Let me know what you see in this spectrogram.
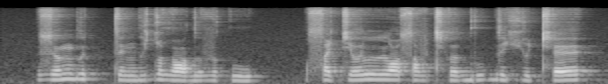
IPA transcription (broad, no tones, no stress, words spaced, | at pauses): zœ ŋɡœtːɛŋɡə ɟœðˤœ ɡœvœku | sˤɛcə lːœsˤəvcʰə ɡu ɡɛçœcʰɛ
